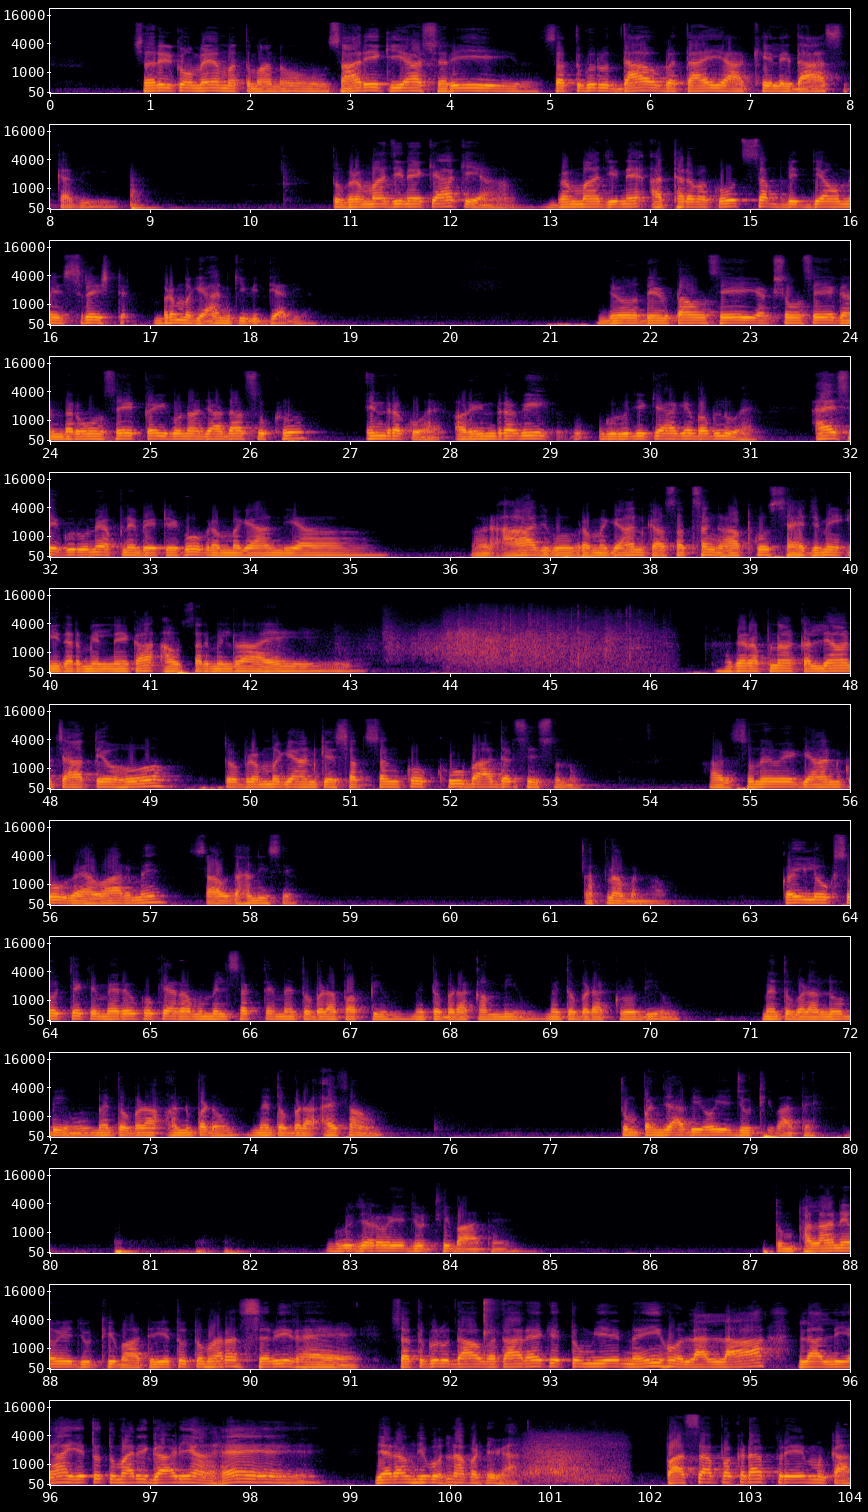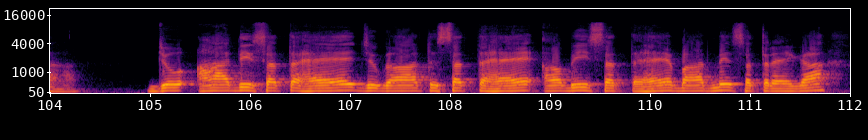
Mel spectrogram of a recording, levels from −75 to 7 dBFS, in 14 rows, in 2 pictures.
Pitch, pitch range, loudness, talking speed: 115 Hz, 105-125 Hz, -16 LUFS, 110 wpm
